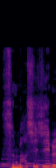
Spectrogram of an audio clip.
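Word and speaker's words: 清汁: 、汁物、すまし汁って読むんだって。清い汁って書いて、また難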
